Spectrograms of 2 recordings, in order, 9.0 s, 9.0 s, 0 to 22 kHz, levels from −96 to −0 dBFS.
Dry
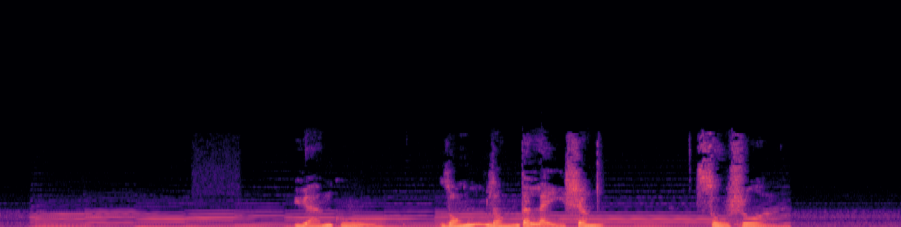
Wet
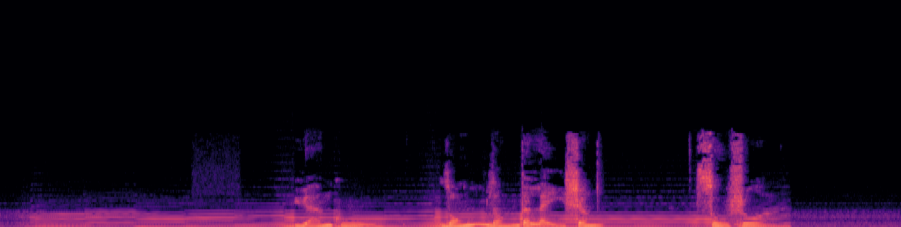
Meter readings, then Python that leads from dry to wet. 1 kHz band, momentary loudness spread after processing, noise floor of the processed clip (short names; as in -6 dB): -0.5 dB, 18 LU, -58 dBFS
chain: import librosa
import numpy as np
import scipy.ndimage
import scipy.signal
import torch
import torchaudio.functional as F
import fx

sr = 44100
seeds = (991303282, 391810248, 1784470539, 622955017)

y = fx.pre_swell(x, sr, db_per_s=65.0)
y = F.gain(torch.from_numpy(y), -2.0).numpy()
